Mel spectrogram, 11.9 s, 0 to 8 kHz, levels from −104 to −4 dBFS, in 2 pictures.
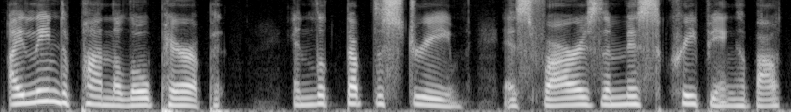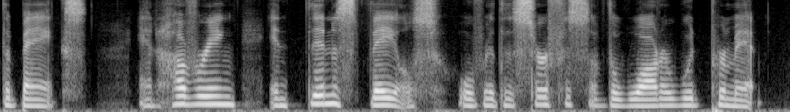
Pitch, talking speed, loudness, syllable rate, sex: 190 Hz, 165 wpm, -21 LUFS, 4.8 syllables/s, female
